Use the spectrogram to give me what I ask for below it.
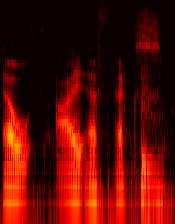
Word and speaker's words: LIFX: called again life x l i f x dot com excuse me yeah it's live they pronounce it lifx that's cool also the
